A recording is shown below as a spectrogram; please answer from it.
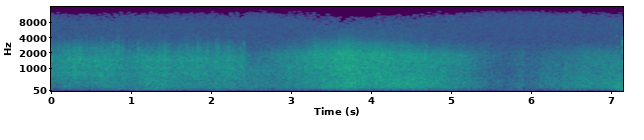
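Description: Heavy, continuous torrential rain roars steadily on a ship at sea, swelling louder midway with a deep rumbling undertone, then easing slightly toward the end.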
